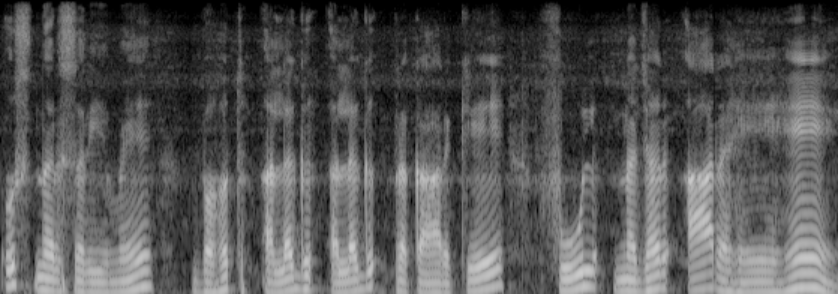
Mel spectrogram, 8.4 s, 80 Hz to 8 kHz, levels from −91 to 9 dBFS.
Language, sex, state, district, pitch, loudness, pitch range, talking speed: Hindi, male, Madhya Pradesh, Dhar, 115 Hz, -18 LUFS, 105-140 Hz, 95 wpm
